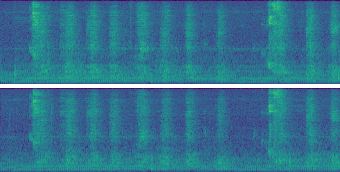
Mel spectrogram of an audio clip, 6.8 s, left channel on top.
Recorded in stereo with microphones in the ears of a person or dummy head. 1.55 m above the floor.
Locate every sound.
0.6 s chewing: 50° left (ahead or behind), 2.0 m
